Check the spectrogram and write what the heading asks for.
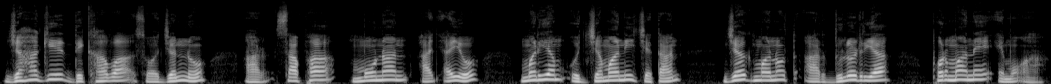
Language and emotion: Santali, neutral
